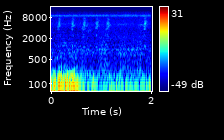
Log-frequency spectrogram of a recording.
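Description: Short high-pitched chirps repeated about four times a second over a steady high whine, with a low rumble that fades after about half a second.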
